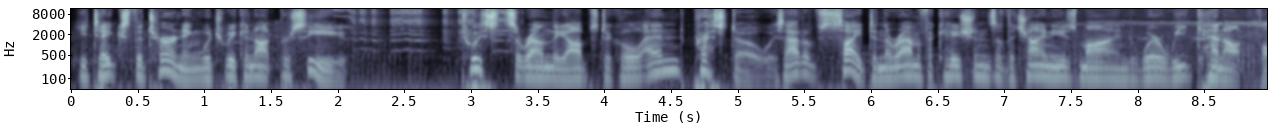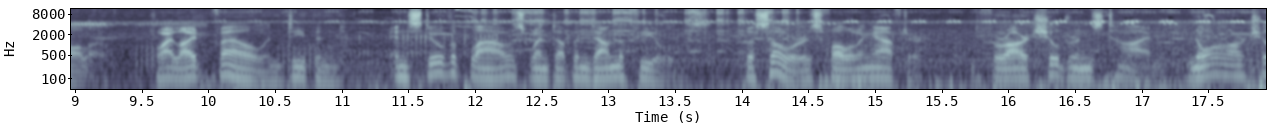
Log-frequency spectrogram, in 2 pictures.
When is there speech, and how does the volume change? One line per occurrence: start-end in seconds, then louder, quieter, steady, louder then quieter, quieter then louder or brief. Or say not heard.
0.1-17.8 steady.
